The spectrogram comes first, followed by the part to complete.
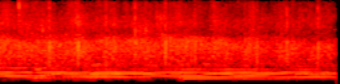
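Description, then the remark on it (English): An audience claps their hands together in sustained praise to Jesus, a dense, steady wash of applause with a low organ-like tone droning underneath. “Can you give Jesus a hand clap of praise?”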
